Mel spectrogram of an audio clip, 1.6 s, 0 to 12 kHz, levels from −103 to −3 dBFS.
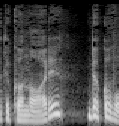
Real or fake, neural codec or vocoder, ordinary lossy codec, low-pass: fake; codec, 44.1 kHz, 7.8 kbps, Pupu-Codec; MP3, 48 kbps; 10.8 kHz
